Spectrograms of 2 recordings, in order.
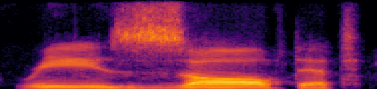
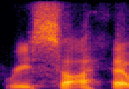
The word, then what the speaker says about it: resolved: resolved it all right you want a good Z sounding s and resolved hear it Z there's two s's there's s with air like a snake and there's Z and you can feel the vibration here Z and right here Z resolved it now why do they have a z sounding s try to say this with an S sounding s resolved it resol it would be hard to say right so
